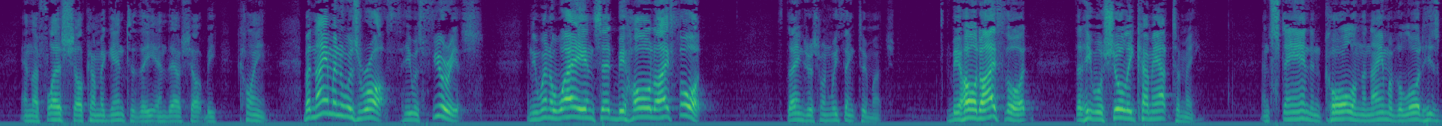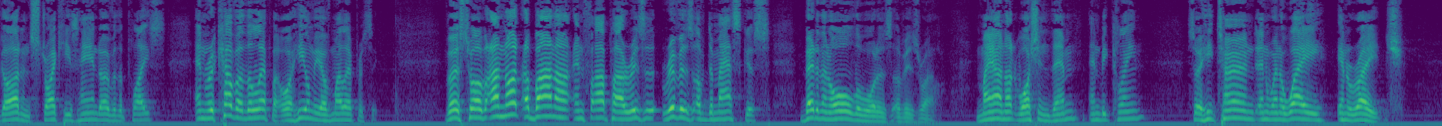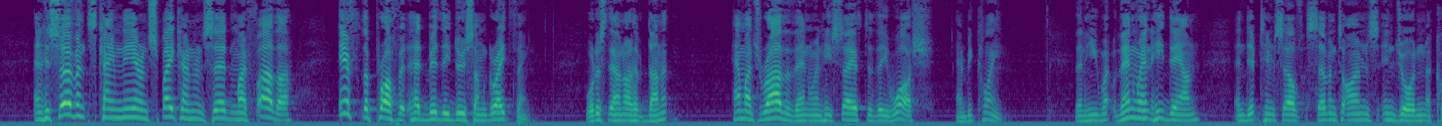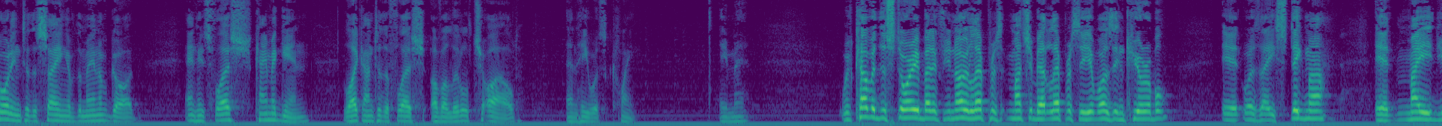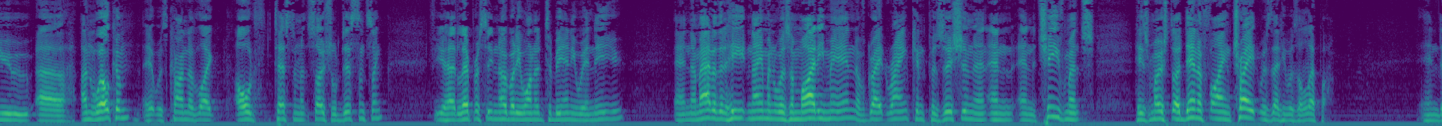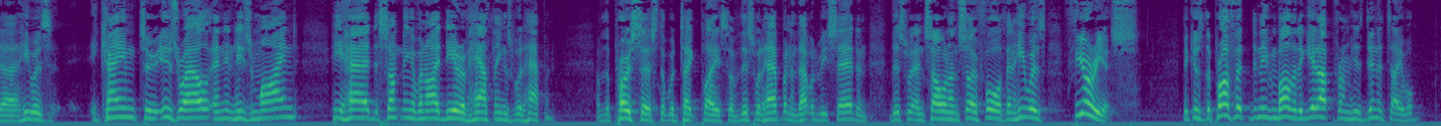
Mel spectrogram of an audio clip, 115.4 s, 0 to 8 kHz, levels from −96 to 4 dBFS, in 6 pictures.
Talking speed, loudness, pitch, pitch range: 175 wpm, -30 LUFS, 155 Hz, 125-180 Hz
